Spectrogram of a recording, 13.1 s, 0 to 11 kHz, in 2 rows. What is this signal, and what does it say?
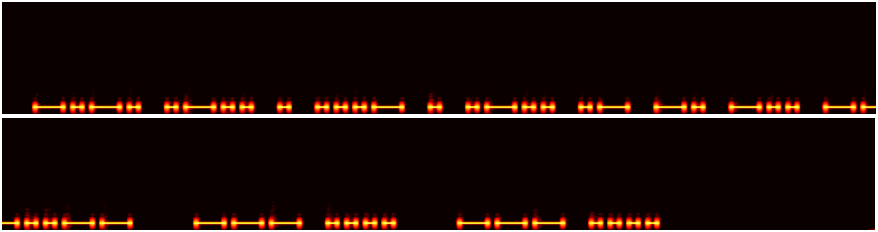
Morse code, heard as a keyed tone, about 17 wpm, 700 Hz. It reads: CLEVELAND, OH OH
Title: Practice QSO - Exchange 1 - Beginning - 17wpm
